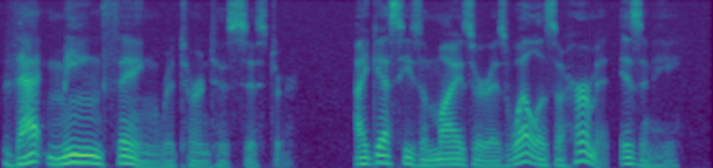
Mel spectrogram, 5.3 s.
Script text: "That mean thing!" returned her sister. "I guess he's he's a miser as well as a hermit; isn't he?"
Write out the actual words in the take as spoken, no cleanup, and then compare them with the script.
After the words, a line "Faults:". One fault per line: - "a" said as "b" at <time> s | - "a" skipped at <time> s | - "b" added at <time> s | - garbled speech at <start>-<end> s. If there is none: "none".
"That mean thing!" returned his sister. "I guess he's a miser as well as a hermit; isn't he?"
Faults:
- "her" said as "his" at 1.6 s
- "he's" skipped at 3.2 s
